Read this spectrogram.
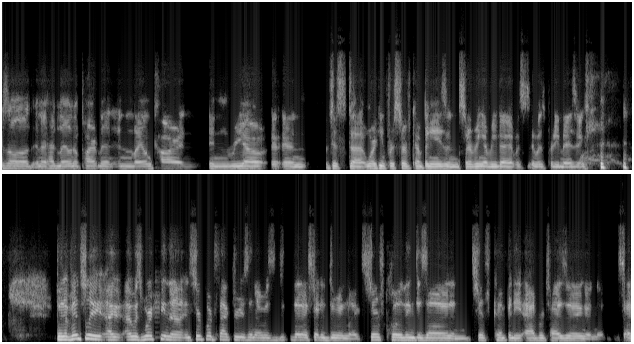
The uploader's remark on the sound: over the phone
